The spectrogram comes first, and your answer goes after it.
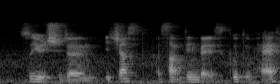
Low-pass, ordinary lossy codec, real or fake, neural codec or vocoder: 7.2 kHz; none; real; none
